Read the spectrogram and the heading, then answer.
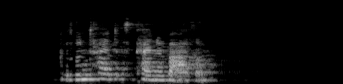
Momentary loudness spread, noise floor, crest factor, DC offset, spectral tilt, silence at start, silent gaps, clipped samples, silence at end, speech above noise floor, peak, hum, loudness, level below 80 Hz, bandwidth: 13 LU; -82 dBFS; 20 dB; under 0.1%; -5 dB/octave; 0.6 s; none; under 0.1%; 1.25 s; 57 dB; -10 dBFS; none; -25 LUFS; -74 dBFS; 9 kHz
